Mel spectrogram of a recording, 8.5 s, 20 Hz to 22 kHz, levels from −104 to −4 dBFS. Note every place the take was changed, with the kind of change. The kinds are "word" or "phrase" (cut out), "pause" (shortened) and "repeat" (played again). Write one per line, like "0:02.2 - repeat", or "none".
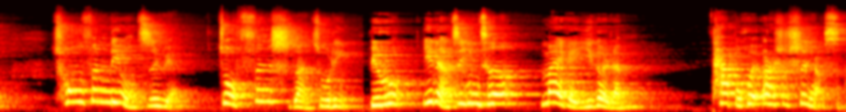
0:03.6 - pause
